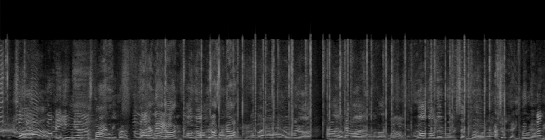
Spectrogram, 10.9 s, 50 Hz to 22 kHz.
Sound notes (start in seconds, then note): 0.0 laughing; 5.6 contestants cheering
